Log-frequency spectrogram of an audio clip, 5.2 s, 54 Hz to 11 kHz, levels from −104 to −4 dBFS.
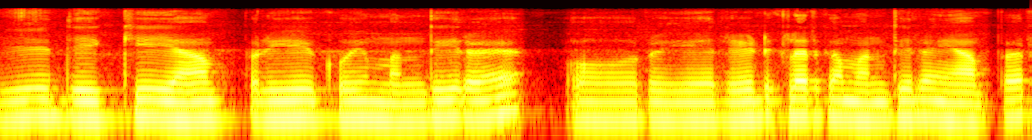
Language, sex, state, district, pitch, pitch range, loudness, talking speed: Hindi, male, Rajasthan, Bikaner, 120 Hz, 115-125 Hz, -19 LUFS, 195 wpm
